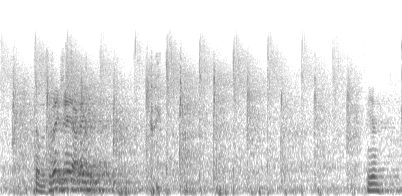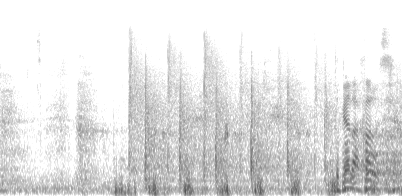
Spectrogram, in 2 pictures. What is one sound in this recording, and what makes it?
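A jump rope slaps the floor in a quick, steady rhythm.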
